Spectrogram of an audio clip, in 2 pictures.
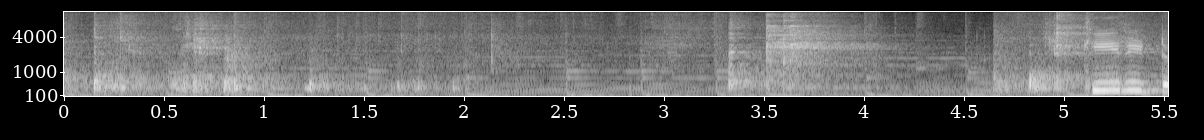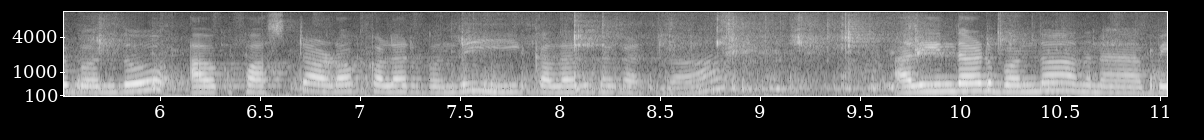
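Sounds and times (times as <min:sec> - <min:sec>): metal spoon scraping steel bowl: 0:03.1 - 0:06.2, 0:07.2 - 0:11.0.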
